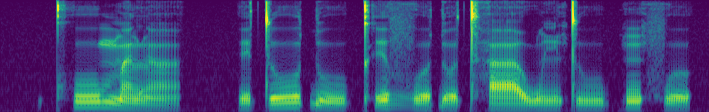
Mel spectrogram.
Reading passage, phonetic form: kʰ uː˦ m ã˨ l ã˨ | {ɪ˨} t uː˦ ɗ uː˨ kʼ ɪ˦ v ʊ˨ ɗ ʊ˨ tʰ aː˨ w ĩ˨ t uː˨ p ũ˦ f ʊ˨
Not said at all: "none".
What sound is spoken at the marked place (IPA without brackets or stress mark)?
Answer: ɪ˨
